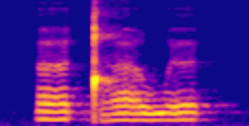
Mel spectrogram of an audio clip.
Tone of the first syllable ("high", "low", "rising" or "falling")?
high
